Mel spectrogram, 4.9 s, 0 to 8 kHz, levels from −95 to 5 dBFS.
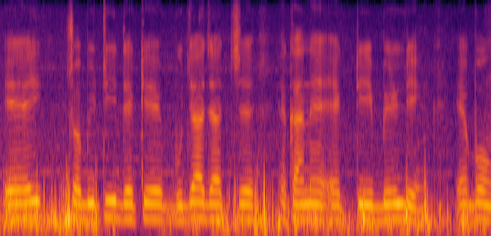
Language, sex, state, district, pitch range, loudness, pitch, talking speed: Bengali, male, Assam, Hailakandi, 145-150 Hz, -19 LUFS, 150 Hz, 110 wpm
